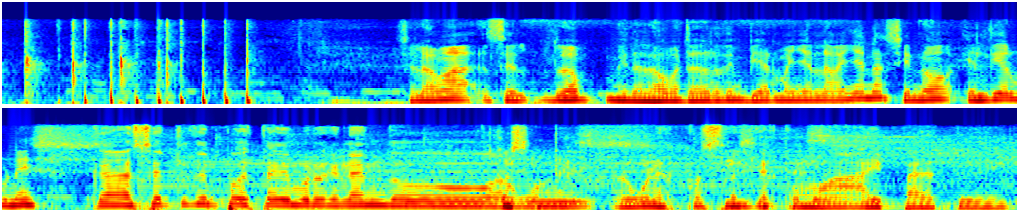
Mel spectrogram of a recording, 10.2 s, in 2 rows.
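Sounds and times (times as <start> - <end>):
hand clapping for a contest prize winner: 0.0 - 1.3, 6.6 - 9.2
speech: 2.0 - 10.1.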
